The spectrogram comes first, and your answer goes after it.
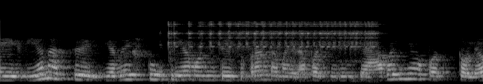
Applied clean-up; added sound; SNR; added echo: none; Coin (dropping); 11 dB; reverberation time 0.6 s.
